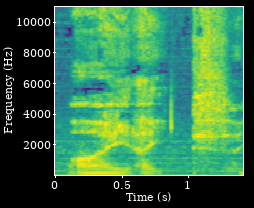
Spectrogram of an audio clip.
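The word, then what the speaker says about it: Hoji: Which some people thought was mispronounced last stream. I-8.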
